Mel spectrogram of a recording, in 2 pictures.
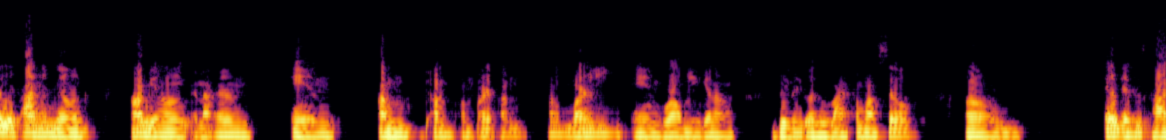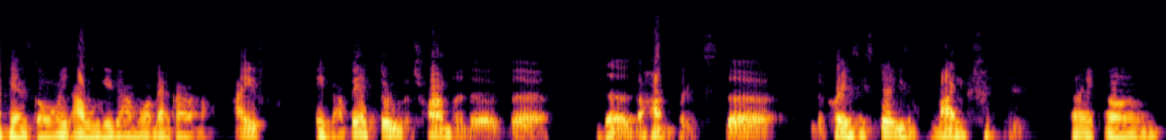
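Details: Adult male podcast host who says he has a speech impediment and has stuttered his whole life, stuttering left unedited; stuttering.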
